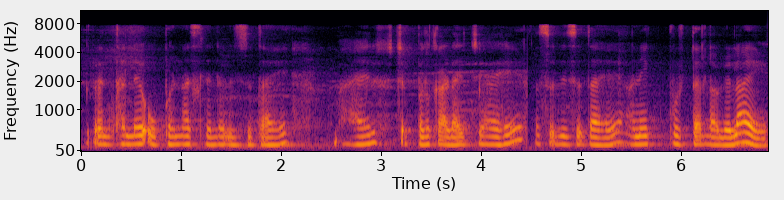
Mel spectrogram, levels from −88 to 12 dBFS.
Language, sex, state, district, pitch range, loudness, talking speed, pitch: Marathi, female, Maharashtra, Solapur, 180-200 Hz, -18 LUFS, 150 wpm, 185 Hz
